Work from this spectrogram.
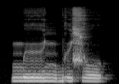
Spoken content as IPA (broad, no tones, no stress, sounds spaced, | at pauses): m ɨː ɲ b ɨ ɕ u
